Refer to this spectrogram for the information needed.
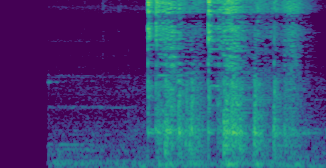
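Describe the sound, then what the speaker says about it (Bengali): Neem leaves tossed in a hot dry wok without oil produce sharp metallic clinks and scraping from a spatula against the pan, with rustling bursts after a short silent start. "কড়ায় তেল ছাড়া নিম পাতাগুলো ভালো করে ভেজে নেব।"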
